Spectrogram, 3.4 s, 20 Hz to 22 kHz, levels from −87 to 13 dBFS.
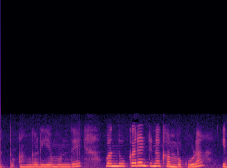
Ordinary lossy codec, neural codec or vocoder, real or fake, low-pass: MP3, 64 kbps; none; real; 7.2 kHz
